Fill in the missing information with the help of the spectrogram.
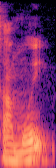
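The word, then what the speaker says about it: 寒い: নাম্বারের উত্তর হচ্ছে সামুই এই কাঞ্জিটার উচ্চারণ হচ্ছে সামুই নয় নাম্বারের উত্তর হচ্ছে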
